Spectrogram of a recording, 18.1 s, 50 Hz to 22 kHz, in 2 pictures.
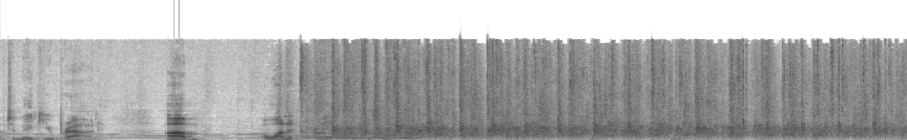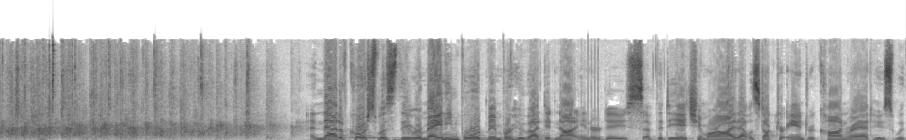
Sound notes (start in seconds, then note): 3.3 audience applauds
